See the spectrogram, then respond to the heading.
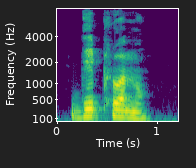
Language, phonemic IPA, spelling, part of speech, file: French, /de.plwa.mɑ̃/, déploiement, noun, LL-Q150 (fra)-déploiement.wav
- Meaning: deployment, deploying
